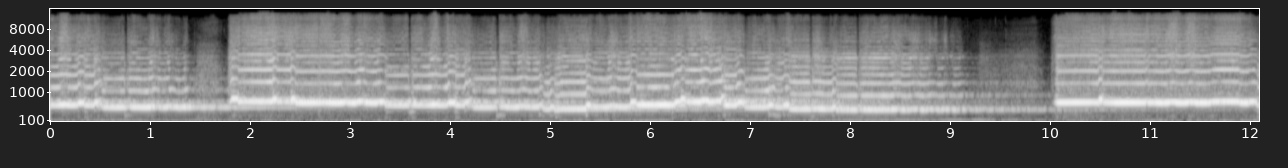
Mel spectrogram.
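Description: Background music: a solo flute playing a slow melody that slides between notes. The phrase fades out about nine seconds in and a new one begins at ten.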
